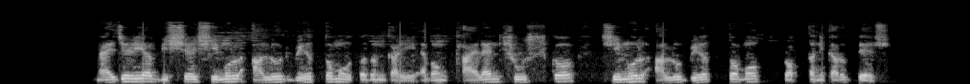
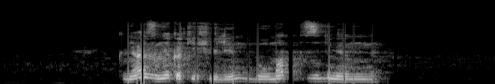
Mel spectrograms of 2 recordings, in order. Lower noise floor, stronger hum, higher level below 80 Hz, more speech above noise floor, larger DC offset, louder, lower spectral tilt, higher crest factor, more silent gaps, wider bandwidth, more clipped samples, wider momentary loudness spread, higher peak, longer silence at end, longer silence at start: first, -77 dBFS vs -66 dBFS; neither; about the same, -58 dBFS vs -56 dBFS; first, 59 dB vs 45 dB; neither; first, -19 LUFS vs -22 LUFS; first, -5.5 dB/octave vs -4 dB/octave; second, 16 dB vs 22 dB; neither; about the same, 7.8 kHz vs 8.2 kHz; neither; second, 6 LU vs 11 LU; about the same, -4 dBFS vs -2 dBFS; second, 0.85 s vs 1.15 s; second, 0.95 s vs 1.2 s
